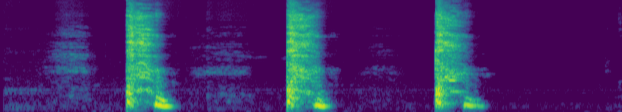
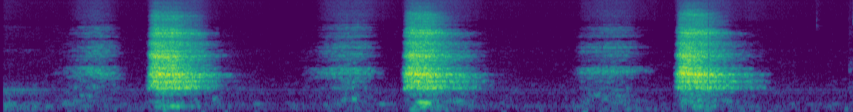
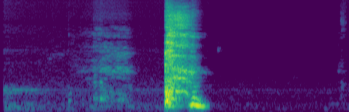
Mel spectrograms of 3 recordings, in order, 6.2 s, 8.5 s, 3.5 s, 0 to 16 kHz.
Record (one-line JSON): {"three_cough_length": "6.2 s", "three_cough_amplitude": 32768, "three_cough_signal_mean_std_ratio": 0.36, "exhalation_length": "8.5 s", "exhalation_amplitude": 31822, "exhalation_signal_mean_std_ratio": 0.39, "cough_length": "3.5 s", "cough_amplitude": 32767, "cough_signal_mean_std_ratio": 0.28, "survey_phase": "alpha (2021-03-01 to 2021-08-12)", "age": "65+", "gender": "Female", "wearing_mask": "No", "symptom_none": true, "smoker_status": "Ex-smoker", "respiratory_condition_asthma": false, "respiratory_condition_other": false, "recruitment_source": "REACT", "submission_delay": "1 day", "covid_test_result": "Negative", "covid_test_method": "RT-qPCR"}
